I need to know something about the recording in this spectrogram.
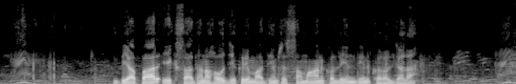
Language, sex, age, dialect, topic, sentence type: Bhojpuri, male, 31-35, Western, banking, statement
